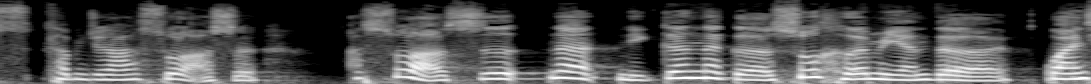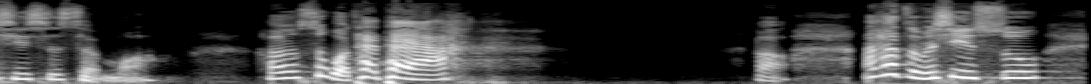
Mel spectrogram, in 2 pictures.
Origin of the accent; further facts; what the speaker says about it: Chiayi, Taiwan; born there; also born or lived in Taichung; 我出生在嘉义，然后搬到了想想哦，搬到台中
